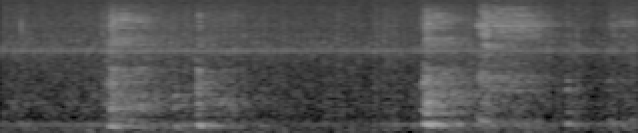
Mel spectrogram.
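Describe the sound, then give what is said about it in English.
A few short, muffled coughs, two soft ones followed by a sharper, louder cough, with no talking. “But not only Barnabas, but also, excuse me, let me cough.”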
